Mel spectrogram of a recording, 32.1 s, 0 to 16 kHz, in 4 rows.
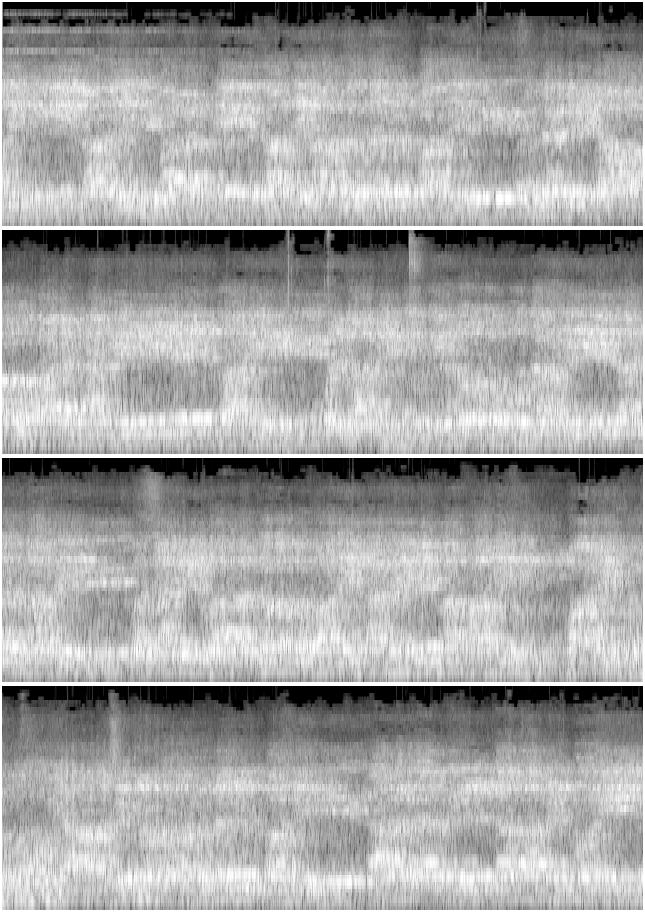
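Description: A group of men chanting an Arabic devotional baith together, the voices sustained and continuous, with only a brief break about 23 seconds in.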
